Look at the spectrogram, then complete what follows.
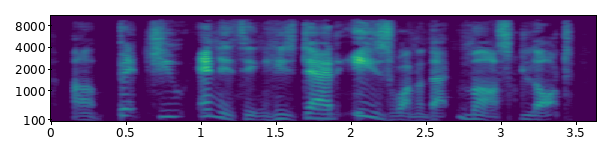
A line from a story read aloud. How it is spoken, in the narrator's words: said Ron hotly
